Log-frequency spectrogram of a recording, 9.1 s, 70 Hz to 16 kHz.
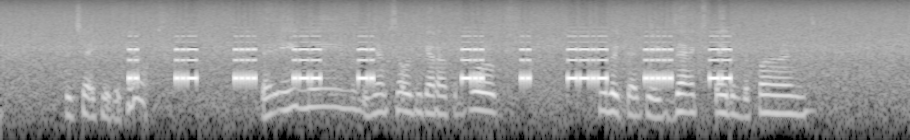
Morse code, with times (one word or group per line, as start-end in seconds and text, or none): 1.3-3.7 IUHWN
4.6-7.3 DIQ5M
